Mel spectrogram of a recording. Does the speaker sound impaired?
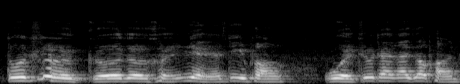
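Yes: cerebral palsy; birth asphyxia, blue at birth, over ten minutes of resuscitation, diagnosed in infancy at provincial hospital, legs affected, early rehabilitation, learned to walk; some words unclear despite great effort to speak clearly, edited for fluency, childhood drooling from delayed saliva swallowing.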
